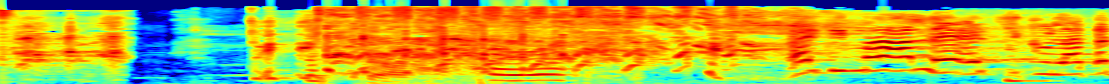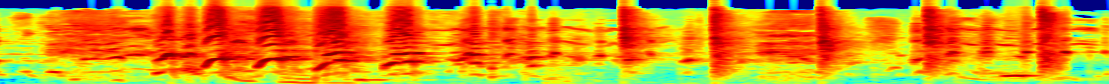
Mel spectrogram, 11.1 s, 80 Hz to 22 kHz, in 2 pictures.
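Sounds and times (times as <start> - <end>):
person laughing in high whoops: 6.6 - 7.6.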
